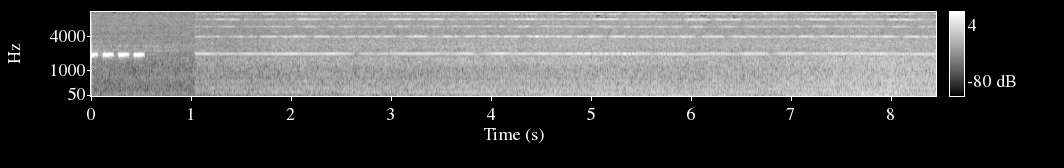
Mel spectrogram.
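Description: A train rolls in with a rising electric whine and rumble.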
